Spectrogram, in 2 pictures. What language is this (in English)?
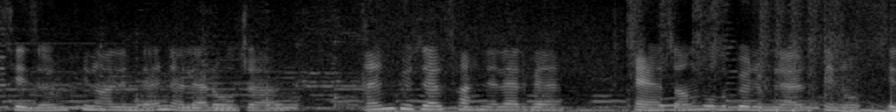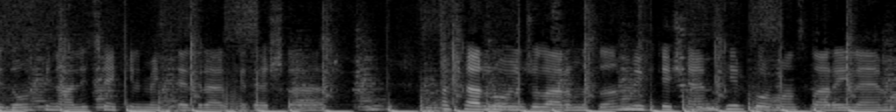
Turkish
